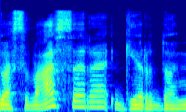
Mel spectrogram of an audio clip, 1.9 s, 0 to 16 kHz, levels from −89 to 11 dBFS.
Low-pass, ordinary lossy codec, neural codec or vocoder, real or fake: 10.8 kHz; AAC, 48 kbps; none; real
